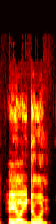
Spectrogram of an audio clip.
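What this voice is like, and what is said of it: Deep voice imitating another person. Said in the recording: “deep voice”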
